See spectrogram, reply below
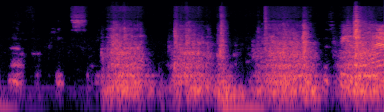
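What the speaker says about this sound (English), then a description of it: "This being the last flipping drawer." Drawers sliding open and closed in repeated loud scraping pulls and pushes, close up, with someone talking over them.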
